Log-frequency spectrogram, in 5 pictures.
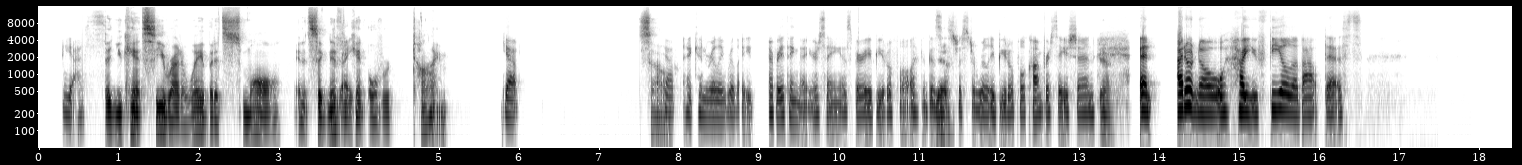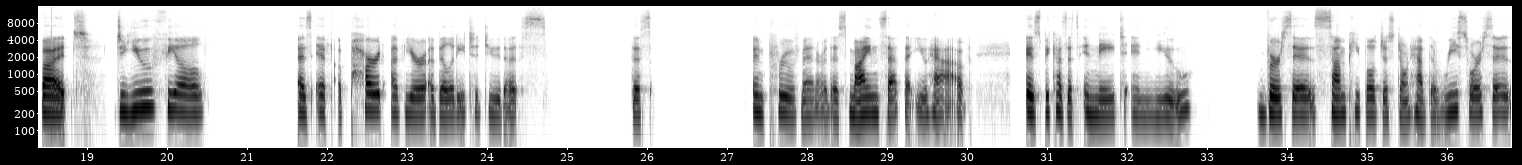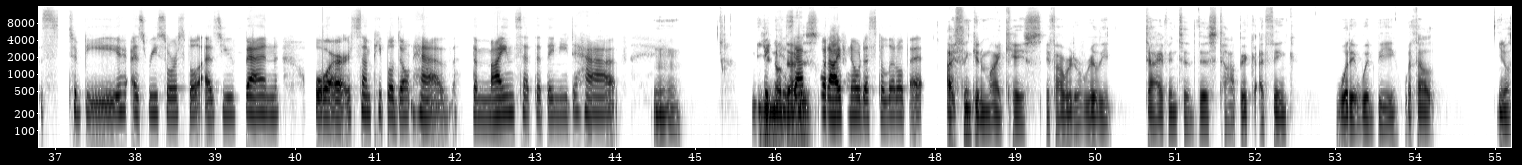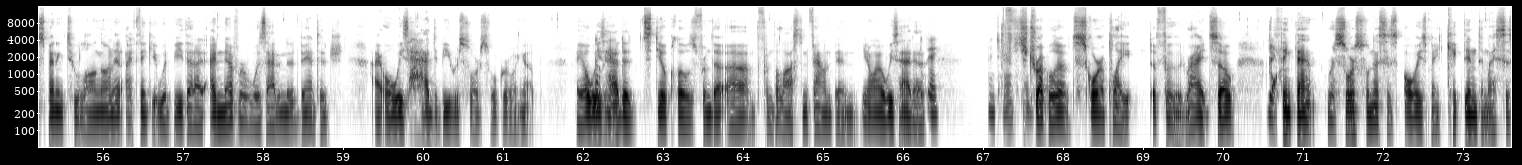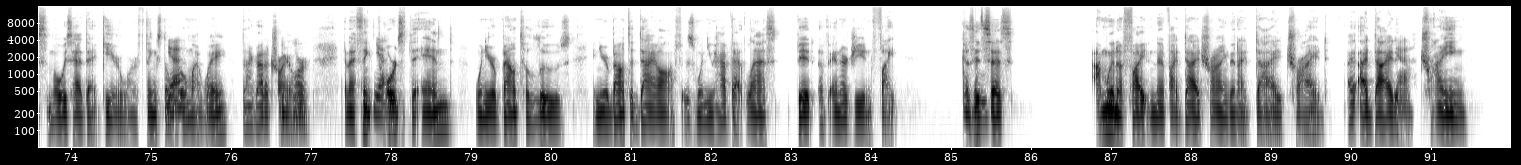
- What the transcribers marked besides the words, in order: tapping; stressed: "had"; other background noise
- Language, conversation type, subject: English, unstructured, How can I stay hopeful after illness or injury?
- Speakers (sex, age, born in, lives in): female, 50-54, United States, United States; male, 20-24, United States, United States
